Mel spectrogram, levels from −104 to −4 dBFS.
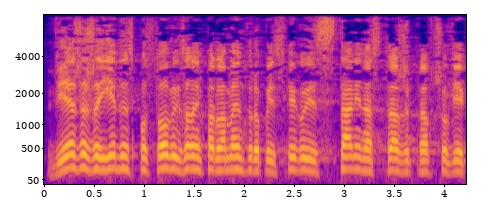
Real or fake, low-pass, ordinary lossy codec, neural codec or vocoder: fake; none; none; codec, 16 kHz, 16 kbps, FreqCodec, larger model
